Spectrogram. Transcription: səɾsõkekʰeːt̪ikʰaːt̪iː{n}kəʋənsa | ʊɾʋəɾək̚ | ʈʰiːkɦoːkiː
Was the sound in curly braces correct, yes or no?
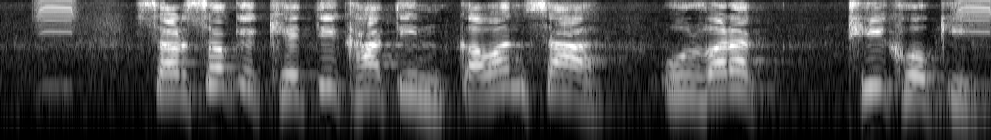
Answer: yes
